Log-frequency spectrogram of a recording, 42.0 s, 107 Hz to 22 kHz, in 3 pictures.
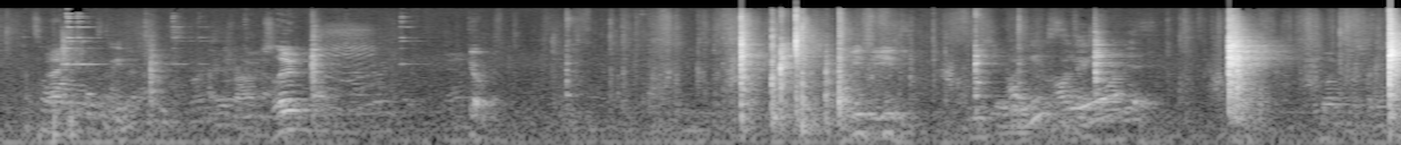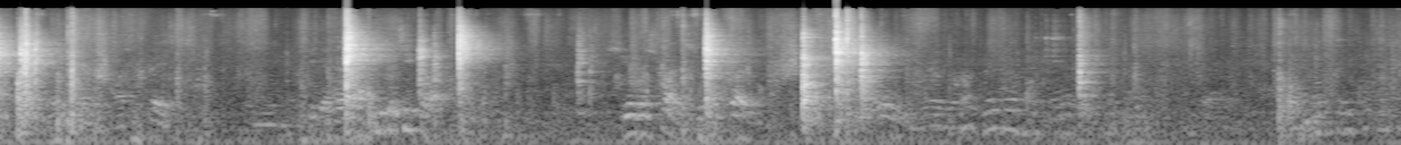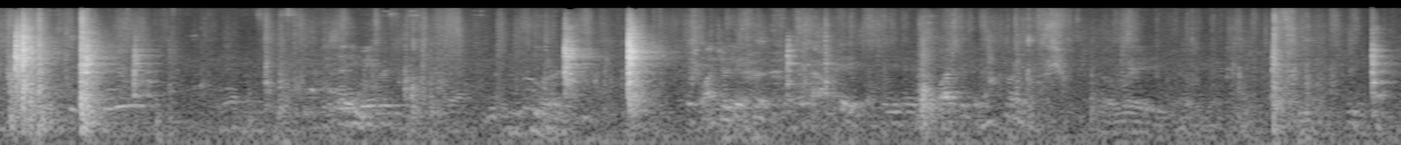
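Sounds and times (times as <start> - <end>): wooden sticks clacking: 7.3 - 8.5, 12.2 - 13.0, 13.8 - 14.8, 17.4 - 20.1, 20.8 - 23.0, 28.1 - 29.6, 33.6 - 34.7.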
